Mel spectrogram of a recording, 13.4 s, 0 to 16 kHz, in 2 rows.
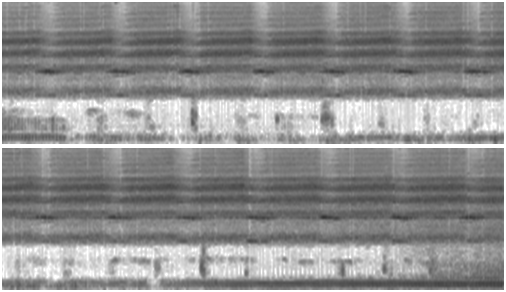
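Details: Cicadas in an East Java forest near Jatiarjo, Prigen, Pasuruan, heard on a walk on 23 October 2020. A loud, sizzling, high drone beats rhythmically about once a second, with footstep-like clicks and a low hum below.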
